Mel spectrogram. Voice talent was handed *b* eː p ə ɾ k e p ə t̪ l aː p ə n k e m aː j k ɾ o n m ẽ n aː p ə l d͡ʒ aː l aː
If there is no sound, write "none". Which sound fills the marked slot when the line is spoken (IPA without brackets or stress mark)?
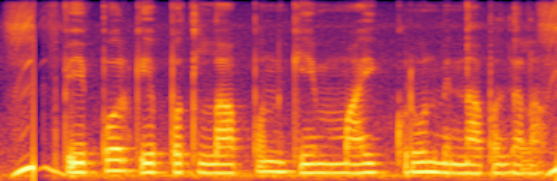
p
